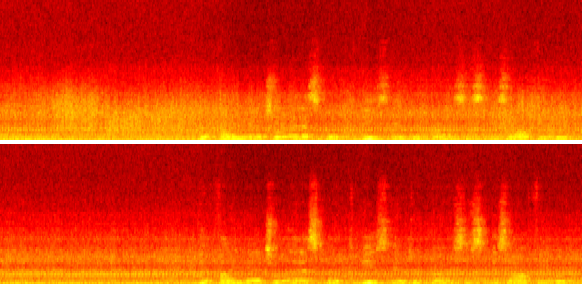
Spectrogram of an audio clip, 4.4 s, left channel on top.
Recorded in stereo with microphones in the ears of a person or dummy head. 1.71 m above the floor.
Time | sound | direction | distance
1.5 | a man speaking | 15° right (ahead or behind) | 2.5 m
